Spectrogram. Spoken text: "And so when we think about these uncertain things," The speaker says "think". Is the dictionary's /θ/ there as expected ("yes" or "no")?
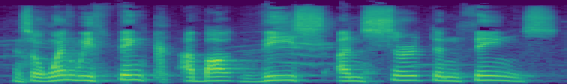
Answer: yes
